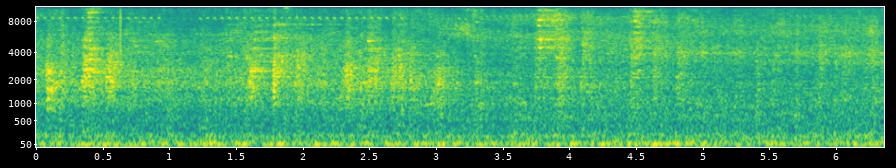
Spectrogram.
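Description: BNSF freight cars rolling past: a steady low rumble of steel wheels on the rails, with irregular clicks from the wheels.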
